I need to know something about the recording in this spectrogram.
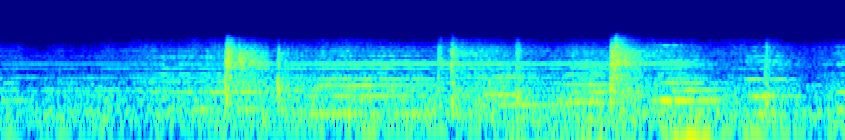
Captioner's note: punching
